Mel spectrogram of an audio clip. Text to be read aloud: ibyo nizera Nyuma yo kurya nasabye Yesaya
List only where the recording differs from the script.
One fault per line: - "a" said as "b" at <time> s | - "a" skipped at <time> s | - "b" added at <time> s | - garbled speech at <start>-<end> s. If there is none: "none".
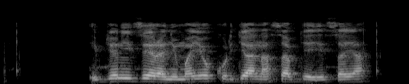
none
